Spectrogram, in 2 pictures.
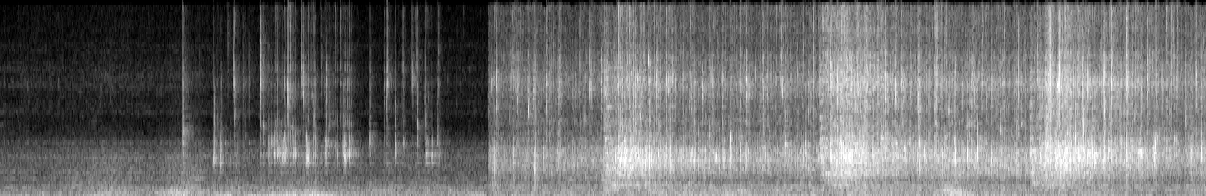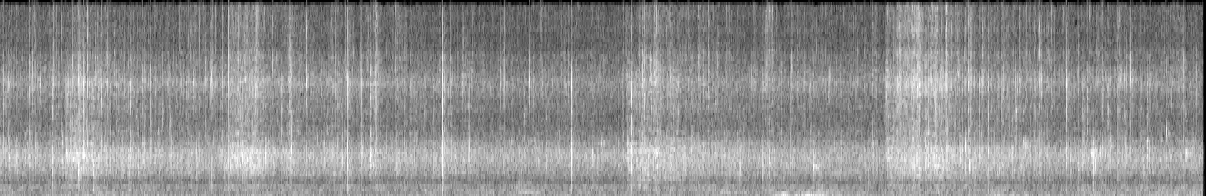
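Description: Minced-meat cocktail kababs shallow-frying in hot oil on a tawa. The sizzle sets in about five seconds in and then runs steadily, swelling and easing several times as more kababs are laid into the oil.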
